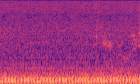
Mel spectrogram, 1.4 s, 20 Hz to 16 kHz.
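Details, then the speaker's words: 2007 Toyota Camry at idle before repair: a sharp puffing tick keeps time with each firing; exhaust leak from a hole on top of the flex pipe under the car. "Same garage we're all we're going to be working on Emily's Camry. And here it's got an exhaust leak."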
